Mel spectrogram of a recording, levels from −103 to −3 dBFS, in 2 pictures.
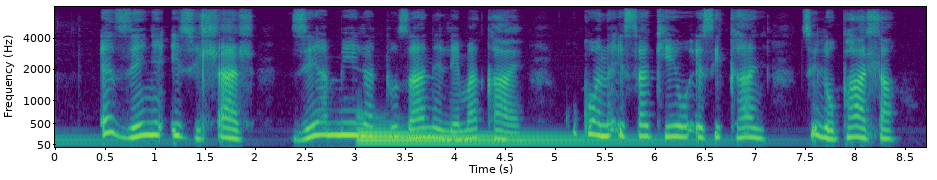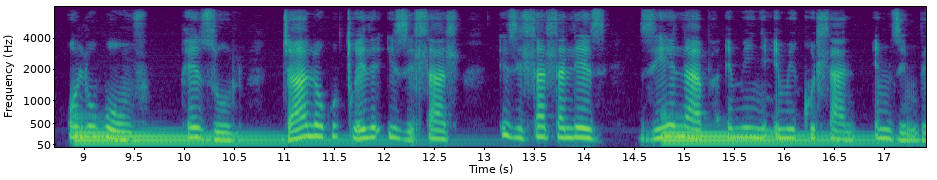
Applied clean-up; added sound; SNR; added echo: none; Bass guitar; 5 dB; none.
